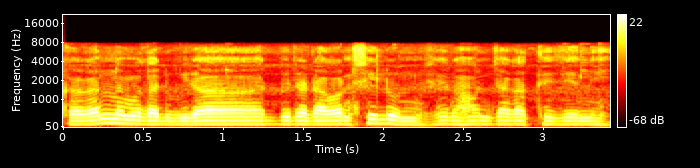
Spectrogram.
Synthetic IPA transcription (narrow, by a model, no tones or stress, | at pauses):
kaɡanːamɔd̪aɾbiɾabiɾaɾaɡɔnsilunsenaɦɔnd͡ʒaɡat̪ʰːid͡ʒeni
